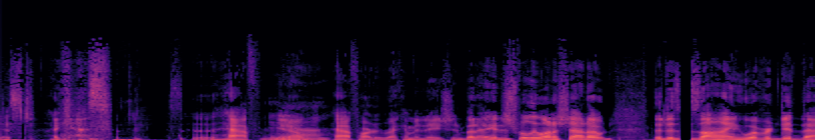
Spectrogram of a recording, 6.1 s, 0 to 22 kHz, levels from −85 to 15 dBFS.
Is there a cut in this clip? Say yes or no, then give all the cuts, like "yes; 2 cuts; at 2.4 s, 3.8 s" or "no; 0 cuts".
no; 0 cuts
